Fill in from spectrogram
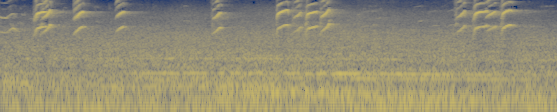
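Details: A rainbow lorikeet chatting to its companions on the Olinda Creek Trail, Montrose, Victoria, Australia, gives short, sharp, upward-sweeping notes, singly and in quick clusters of two to four, over a low background rumble.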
